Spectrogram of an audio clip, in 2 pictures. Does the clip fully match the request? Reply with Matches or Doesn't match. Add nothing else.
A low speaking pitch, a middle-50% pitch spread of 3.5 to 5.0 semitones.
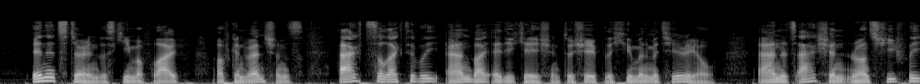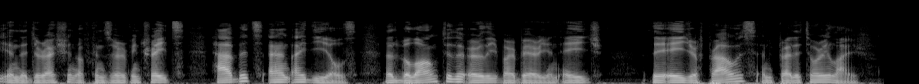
Matches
